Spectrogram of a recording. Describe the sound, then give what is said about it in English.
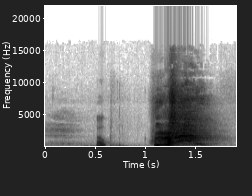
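A short sharp intake of breath followed by a single loud, explosive sneeze, with no talking around it. “I was pointing at you to talk while I was trying to sneeze.”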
